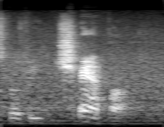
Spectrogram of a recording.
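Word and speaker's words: Ciampa: He said it rhymes with Tampa. So it's supposed to be Champa, not spelled Champa.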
